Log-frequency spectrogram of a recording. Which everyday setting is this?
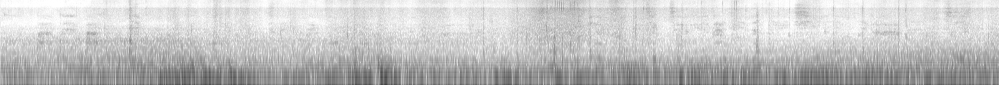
car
